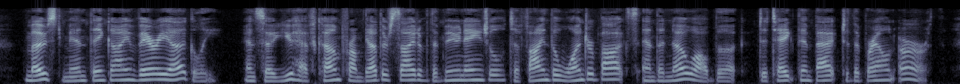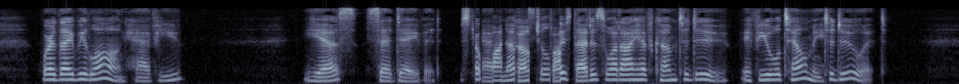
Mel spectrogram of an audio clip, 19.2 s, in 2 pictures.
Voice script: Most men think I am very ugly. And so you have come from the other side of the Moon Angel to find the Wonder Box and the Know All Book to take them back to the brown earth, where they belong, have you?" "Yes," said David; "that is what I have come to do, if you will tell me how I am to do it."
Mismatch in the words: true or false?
true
